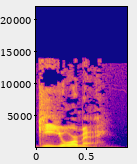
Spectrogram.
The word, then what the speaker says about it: Guillorme: Like, he only plays second, whereas Guillermo, it's actually pronounced Guillorme. Yes, I knew it was weird. – Really? – But, yeah, it's Guillorme.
